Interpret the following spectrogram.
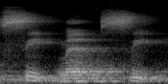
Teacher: Sin yang sifatnya sofir, desis menyalir dengan diiringi sifat istifal, lidahnya tetap di bawah sehingga bunyinya tipis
